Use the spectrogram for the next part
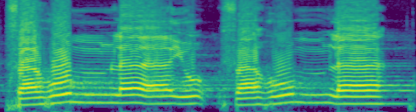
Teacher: mim punya sifat bainiyah, ketika dia sukun sedikit mengalir suara kita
